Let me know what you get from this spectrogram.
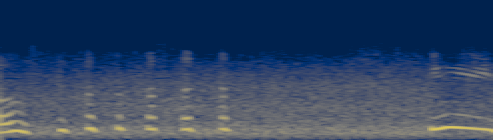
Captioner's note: laughs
